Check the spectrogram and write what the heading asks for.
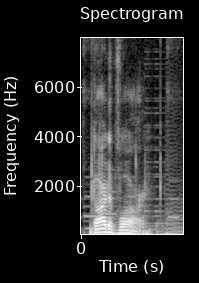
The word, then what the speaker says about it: Gardevoir: It's not vo. It's voir. Okay. Gardevoir.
